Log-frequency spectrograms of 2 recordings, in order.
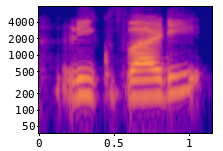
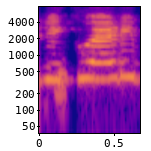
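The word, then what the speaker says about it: require: help you ইফ you have any questions or রিকোয়ারি any further information আবার তুমি রিকোয়ারি বললে কেন এই উচ্চারণটা সঠিক উচ্চারণটা করো একবার রিকোয়ার রিকোয়ার এনি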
